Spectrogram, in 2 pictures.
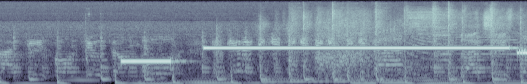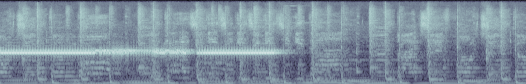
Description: Fax machine handshake, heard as a beep, a long tone and a warble, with room echo.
